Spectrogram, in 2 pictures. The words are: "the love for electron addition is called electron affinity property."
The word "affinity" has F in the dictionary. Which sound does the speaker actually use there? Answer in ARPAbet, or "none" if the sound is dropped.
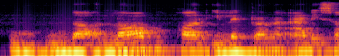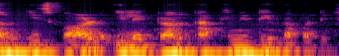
P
